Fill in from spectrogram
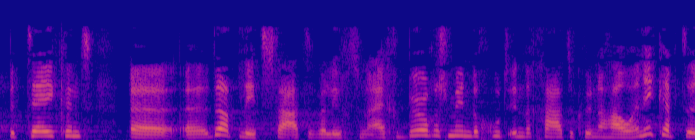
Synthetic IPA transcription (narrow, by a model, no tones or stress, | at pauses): bətejkənt | dɔtlɪtstaːtəʋɛlɪxthɵnɛjχəbøɹχəɹsmɪndəɹχutɪndəχaːtəkɵnəɦawənɛnɪkɦɛp̚də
